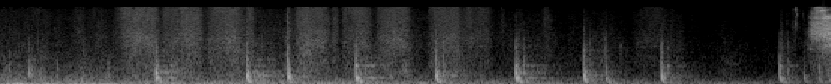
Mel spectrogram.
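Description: Footsteps thud down wooden stairs.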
